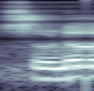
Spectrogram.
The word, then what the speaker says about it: pseudo: सूडो classes नहीं पढ़ाई थी। पी साइलेंट है ना?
